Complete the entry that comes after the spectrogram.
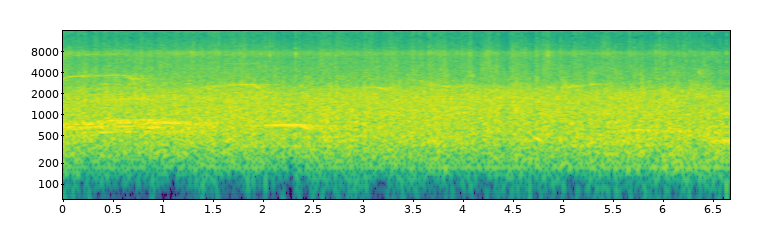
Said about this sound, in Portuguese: E quem acha que o agro de São Paulo merece uma salva de palmas aí, dá uma salva de palmas para nós.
